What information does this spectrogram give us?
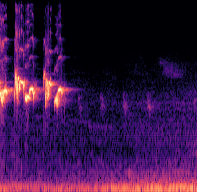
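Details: Orange-headed thrush song from North Bali, Singaraja, played to make kept birds sing: a quick run of clear whistled phrases around the upper-middle range, three rapid slurred notes within a second, then quiet with a low background hum.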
